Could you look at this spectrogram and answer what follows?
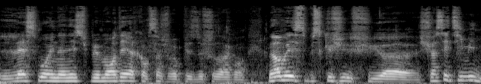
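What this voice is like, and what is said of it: French accent. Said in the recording (French): “vous avez ... l'accent ... un Français”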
